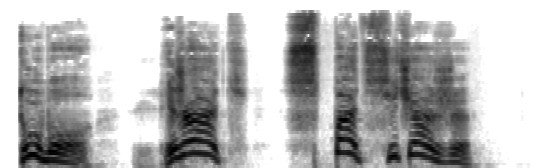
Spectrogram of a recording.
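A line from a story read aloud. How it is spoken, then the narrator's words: Shouting. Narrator (Russian): закричал на нее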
